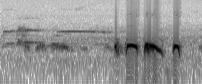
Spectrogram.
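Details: A decoy spotted dove calls to lure wild doves. Faint, drawn-out low coos come first. Then one loud phrase: a short note, two arched hollow coos and a clipped final note.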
